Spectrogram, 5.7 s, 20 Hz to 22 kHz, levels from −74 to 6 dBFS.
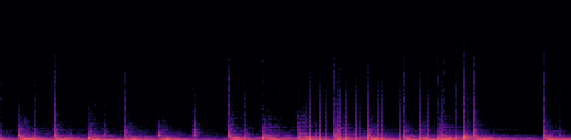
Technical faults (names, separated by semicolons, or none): train of clicks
